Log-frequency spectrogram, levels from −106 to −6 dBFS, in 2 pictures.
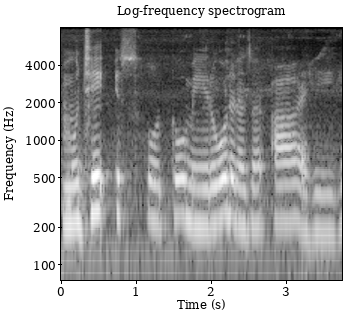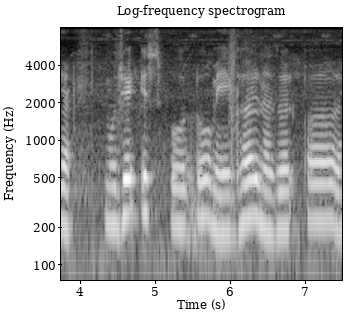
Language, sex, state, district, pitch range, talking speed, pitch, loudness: Hindi, female, Madhya Pradesh, Umaria, 200-240 Hz, 130 wpm, 215 Hz, -20 LUFS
